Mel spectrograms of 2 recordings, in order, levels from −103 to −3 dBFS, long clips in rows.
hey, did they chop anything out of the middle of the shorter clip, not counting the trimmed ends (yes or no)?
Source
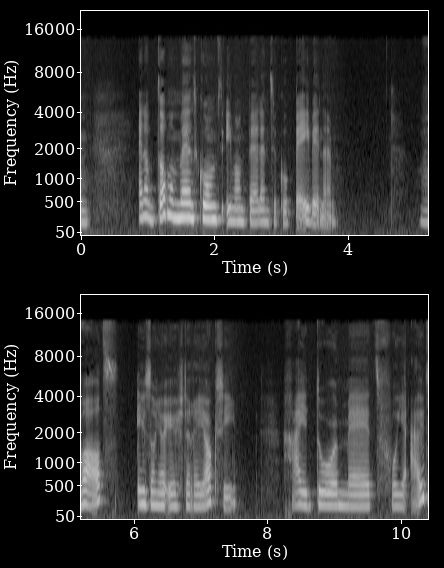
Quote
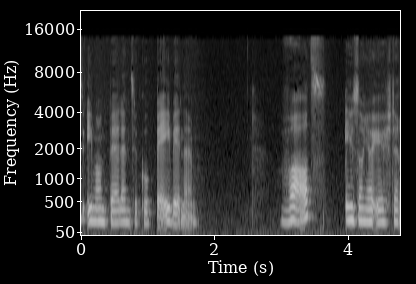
no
